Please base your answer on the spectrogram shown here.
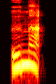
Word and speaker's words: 午: Chữ này có hai cách đọc chính. Âm on-yomi là “ご”, và âm kun-yomi là “うま”.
